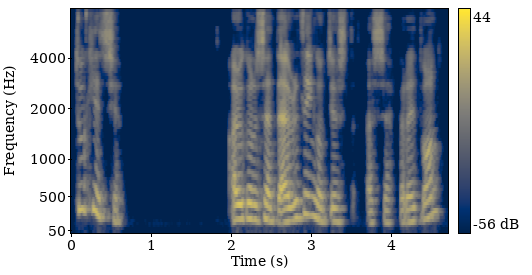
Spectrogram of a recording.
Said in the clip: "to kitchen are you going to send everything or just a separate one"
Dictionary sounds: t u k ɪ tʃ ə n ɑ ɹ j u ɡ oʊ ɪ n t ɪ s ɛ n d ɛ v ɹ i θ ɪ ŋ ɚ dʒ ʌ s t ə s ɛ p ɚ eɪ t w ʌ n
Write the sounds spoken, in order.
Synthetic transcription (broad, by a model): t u k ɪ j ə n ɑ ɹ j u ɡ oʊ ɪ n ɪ s ɛ n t ɛ v ɹ i θ ɪ ŋ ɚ dʒ ʌ s t ə s ɛ p ɚ eɪ t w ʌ n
